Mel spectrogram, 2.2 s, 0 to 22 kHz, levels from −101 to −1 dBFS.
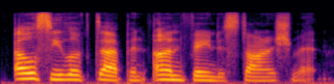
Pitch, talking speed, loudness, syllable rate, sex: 205 Hz, 160 wpm, -17 LUFS, 6.4 syllables/s, female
